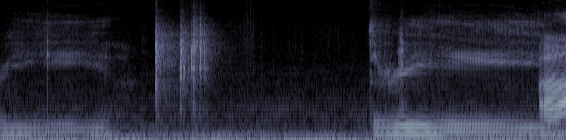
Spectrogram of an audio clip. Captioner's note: die rolling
